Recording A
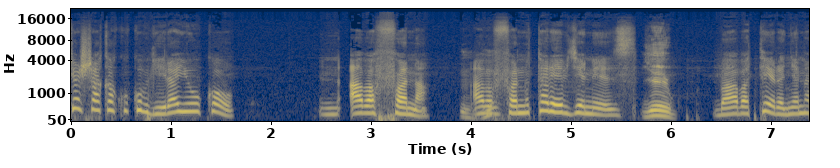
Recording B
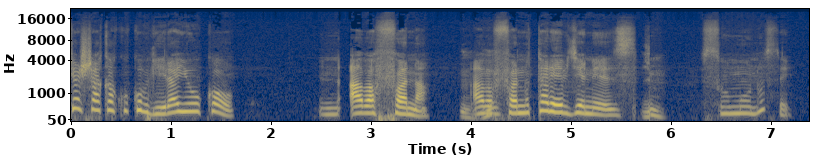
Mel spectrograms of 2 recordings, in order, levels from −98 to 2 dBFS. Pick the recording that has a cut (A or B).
B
